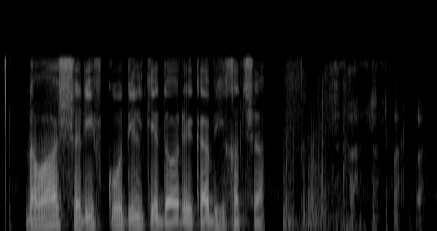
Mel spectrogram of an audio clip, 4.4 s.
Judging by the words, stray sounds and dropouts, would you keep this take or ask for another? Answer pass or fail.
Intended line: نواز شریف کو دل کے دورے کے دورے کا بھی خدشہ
fail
